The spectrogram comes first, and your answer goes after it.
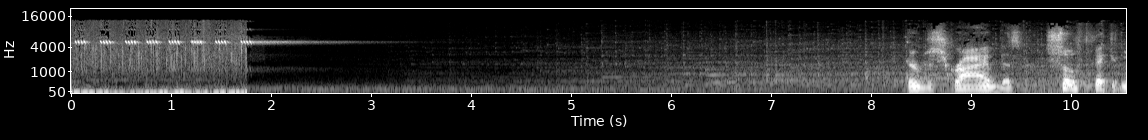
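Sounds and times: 
crickets chirping: 0.0s - 3.2s
speech: 8.4s - 10.5s.

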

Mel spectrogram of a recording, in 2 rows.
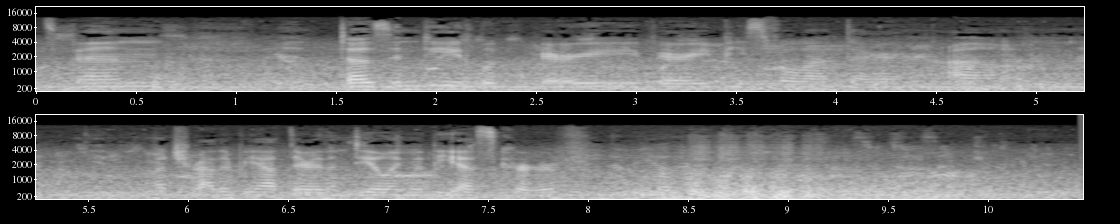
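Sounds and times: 
large airplane taking off overhead: 0.0s - 10.4s
speech: 0.2s - 0.9s, 1.6s - 9.6s.

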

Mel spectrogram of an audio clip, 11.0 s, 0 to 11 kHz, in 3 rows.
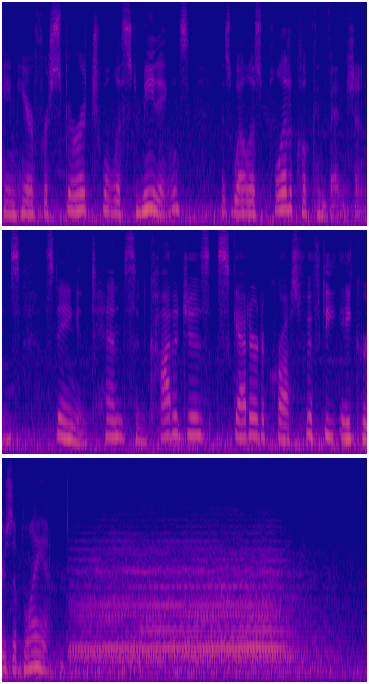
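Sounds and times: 
speech: 0.0s - 8.4s
freight train horn blast: 8.0s - 10.9s.

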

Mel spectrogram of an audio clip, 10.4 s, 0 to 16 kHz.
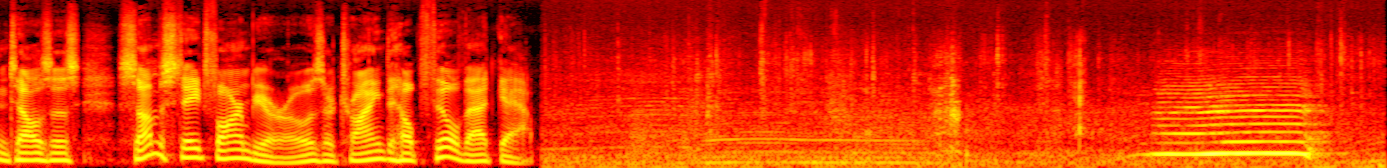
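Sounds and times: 
speech: 0.0s - 4.3s
soft indistinct farmyard noises: 4.1s - 10.3s
single beef cow mooing on a family farm in northern Indiana: 4.2s - 7.3s, 8.4s - 10.1s.

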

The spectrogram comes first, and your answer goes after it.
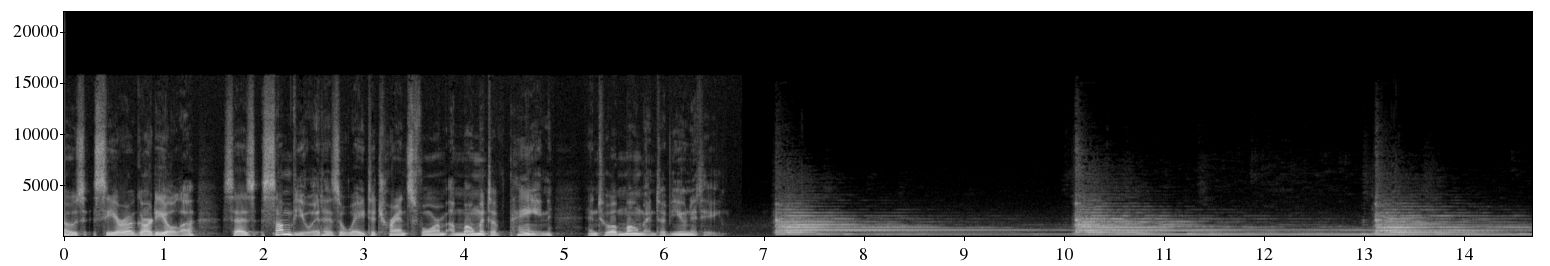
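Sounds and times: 
speech: 0.0s - 6.7s
large tower bell tolling: 7.1s - 14.6s.

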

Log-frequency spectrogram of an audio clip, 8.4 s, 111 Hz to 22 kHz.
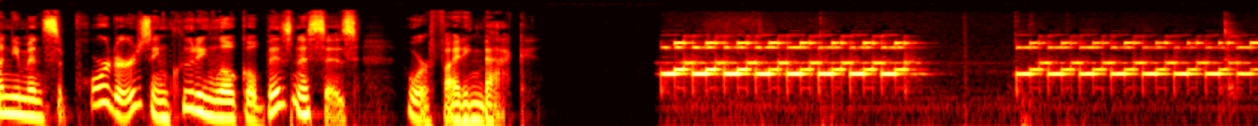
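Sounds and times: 
speech: 0.0s - 3.6s
office telephone ringing at a real estate company office in Millinocket, Maine: 4.4s - 6.2s, 6.8s - 8.3s.

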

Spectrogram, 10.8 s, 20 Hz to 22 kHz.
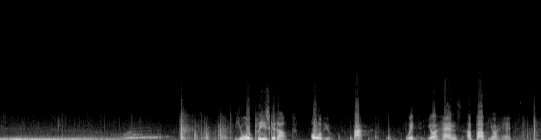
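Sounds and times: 
vehicle engine winding down as it slows: 0.0s - 2.6s
speech: 4.8s - 7.4s, 8.1s - 10.3s.

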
